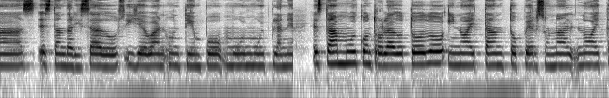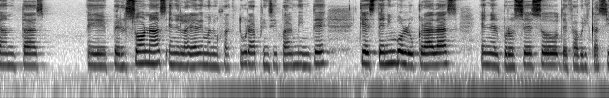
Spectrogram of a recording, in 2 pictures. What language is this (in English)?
Spanish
